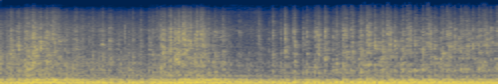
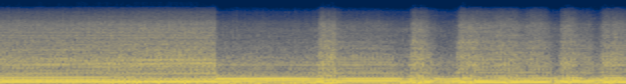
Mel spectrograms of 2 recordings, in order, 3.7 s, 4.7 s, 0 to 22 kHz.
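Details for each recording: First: 1963 Chevy Impala wagon V8, parked about 20-30 years, at idle: loud, deep, uneven loping idle; cylinder check finds cylinders not firing; misfire. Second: 1963 Chevy Impala wagon V8 after fuel filter moved to pump's pushing side, warming up: strong, even rumble with no misfire; all eight cylinders running normally.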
